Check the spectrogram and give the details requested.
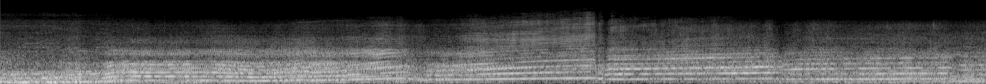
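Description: Sports motorcycle engine revving up and down, then a long steady rise in pitch that drops suddenly about six seconds in and holds high after.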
